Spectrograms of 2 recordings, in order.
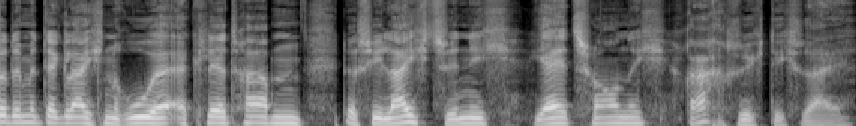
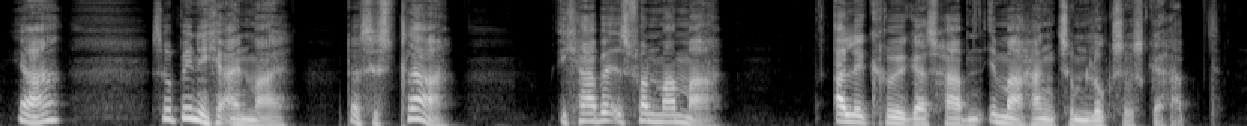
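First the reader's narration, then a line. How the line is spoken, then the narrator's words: Calm, cheeky pout. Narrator (German): Ganz ruhig zurückgelehnt, sagte sie mit keck hervorgeschobener Oberlippe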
